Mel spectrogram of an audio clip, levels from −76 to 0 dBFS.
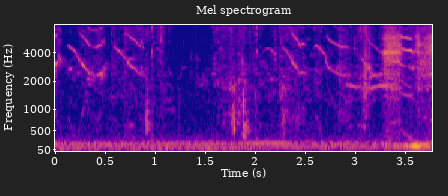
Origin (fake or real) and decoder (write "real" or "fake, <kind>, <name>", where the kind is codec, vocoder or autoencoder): real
